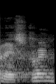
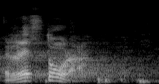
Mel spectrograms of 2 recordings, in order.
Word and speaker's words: restaurant: এখানে এটি ভুল উচ্চারণে বেশিরভাগ ক্ষেত্রে আমরা রেস্টুরেন্ট বলে থাকি। বেসিক্যালি এটি ইংলিশ নয়, এটি ফ্রেঞ্চ। এর সঠিক উচ্চারণটা রেস্তোরাঁ।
